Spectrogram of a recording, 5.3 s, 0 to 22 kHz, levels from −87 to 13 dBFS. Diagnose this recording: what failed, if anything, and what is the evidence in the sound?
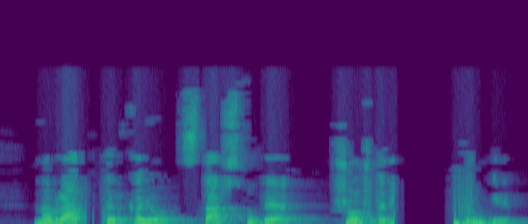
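Codec stage: heavy smearing throughout, ringing and washy, with hiss breathing with the speech. The spectrogram is empty above 15.5 kHz, with holes where weak lines were zeroed. This fits likely WMA compression near 24 kbps.

Analogue wiring: intermittent contact at 0.78–1.09 s and 3.68–4.78 s, with the line open for about 164 ms and 601 ms. On the waveform the signal collapses, with crackle spikes at each edge.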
